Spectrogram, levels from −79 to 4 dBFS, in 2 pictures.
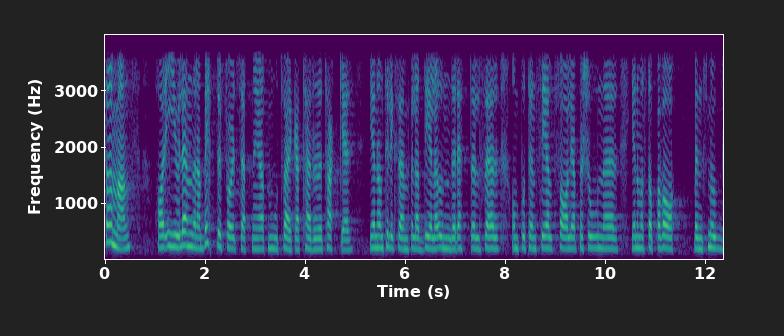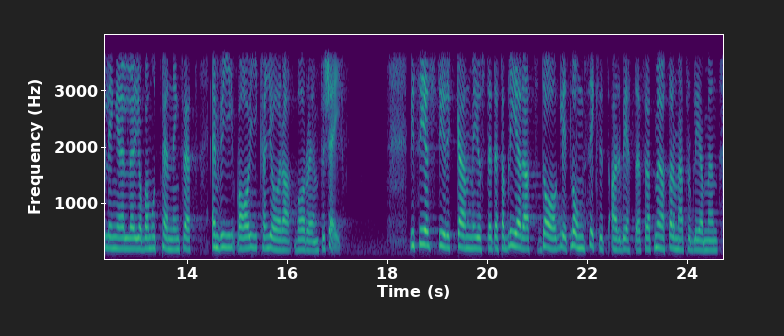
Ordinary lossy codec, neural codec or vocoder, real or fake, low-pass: none; none; real; 3.6 kHz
